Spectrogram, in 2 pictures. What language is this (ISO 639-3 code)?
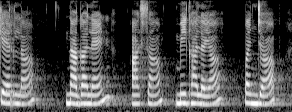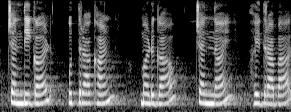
kok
